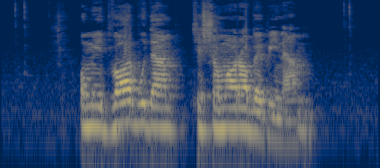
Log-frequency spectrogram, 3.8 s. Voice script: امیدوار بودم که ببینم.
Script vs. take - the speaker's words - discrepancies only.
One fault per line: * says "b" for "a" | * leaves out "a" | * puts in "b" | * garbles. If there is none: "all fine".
* puts in "شما را"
